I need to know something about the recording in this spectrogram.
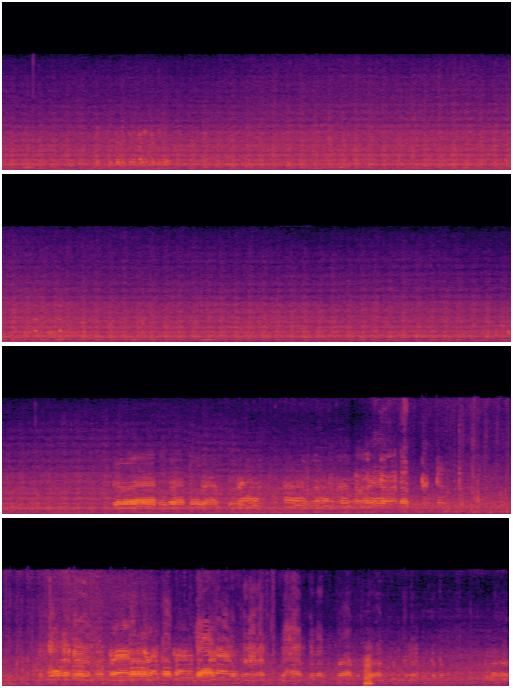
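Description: A flock of geese honking in two loud bouts of calls starting about halfway through, each lasting several seconds, over a steady background noise.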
